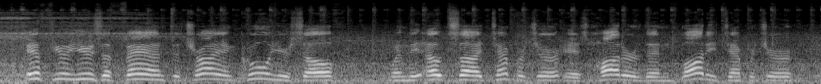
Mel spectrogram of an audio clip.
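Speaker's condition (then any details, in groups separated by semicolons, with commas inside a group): No condition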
